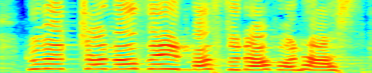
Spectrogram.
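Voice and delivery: high, loud threat; angry call. A narrator's reading. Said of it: "schaut er doch böse und ruft". (böse gerufen)

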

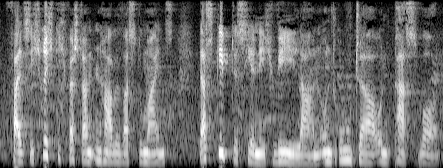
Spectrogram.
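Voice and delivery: a dry grandma who wants none of it. Acted.

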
